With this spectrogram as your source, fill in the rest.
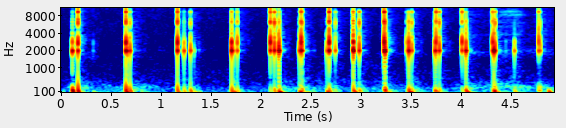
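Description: Long nails tap a small rectangular black and gold lipstick case with gold metal edges and black panels in a steady series of sharp, dry clicks, some falling in quick doubles. Each tap is bright, with a faint tone near 2 kHz, and stops almost at once with little low end.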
